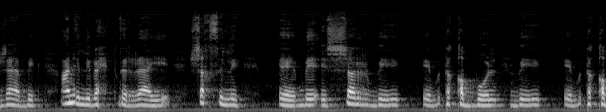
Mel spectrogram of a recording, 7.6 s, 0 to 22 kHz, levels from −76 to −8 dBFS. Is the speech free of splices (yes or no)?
no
